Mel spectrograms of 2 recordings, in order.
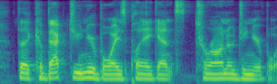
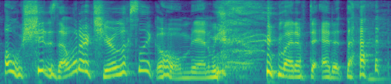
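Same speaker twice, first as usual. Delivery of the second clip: higher, laughing mock alarm at the cheer; laughing disbelief; 7 semitones higher than usual. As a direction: play up the shock with a laugh. Retelling own shocked reaction watching stream.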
